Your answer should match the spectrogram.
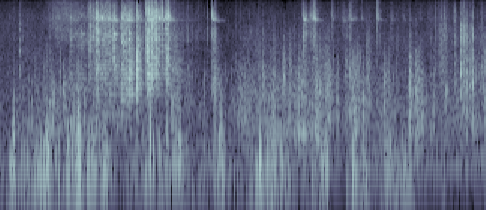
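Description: Plastic tarp rustling and crinkling as it is handled and pulled up on its ropes and pole, loudest near the start, with a run of irregular scuffs and knocks.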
